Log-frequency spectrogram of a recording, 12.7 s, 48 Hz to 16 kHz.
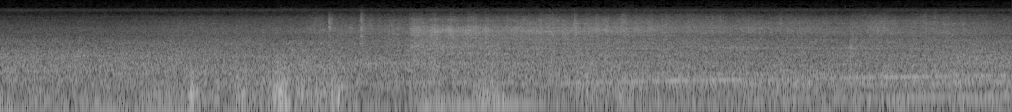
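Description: JNR 489 series electric train moving away along the track: a steady hiss with a few knocks about two to four seconds in. A brighter hiss comes in at about five seconds, and a faint tone rises slowly in pitch through the second half.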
